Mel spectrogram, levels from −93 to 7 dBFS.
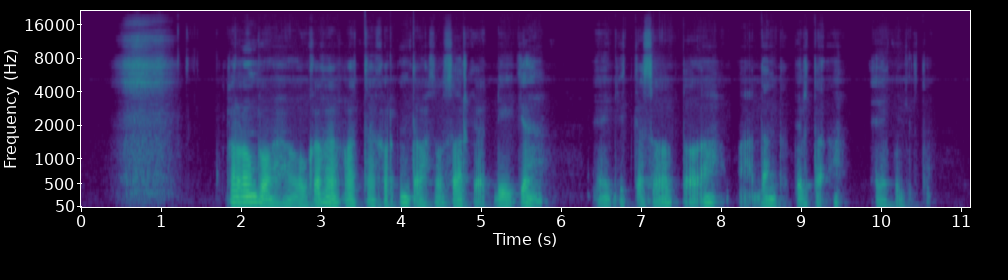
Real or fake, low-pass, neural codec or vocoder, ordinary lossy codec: real; none; none; none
